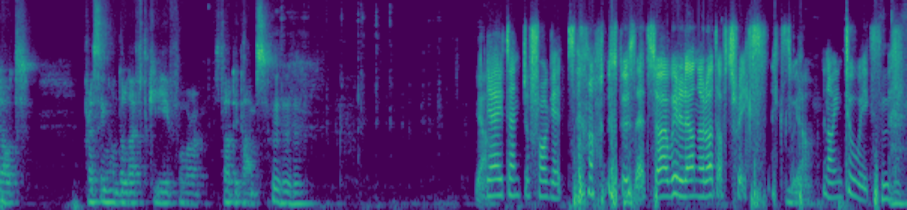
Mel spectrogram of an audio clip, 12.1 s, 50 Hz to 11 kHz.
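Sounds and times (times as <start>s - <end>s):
low steady hum: 0.0s - 12.0s
faint irregular clicks: 2.6s - 3.5s, 4.2s - 7.0s.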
